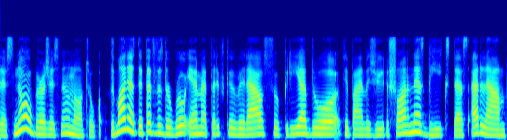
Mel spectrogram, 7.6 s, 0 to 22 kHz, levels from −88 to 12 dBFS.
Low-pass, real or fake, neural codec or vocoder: 7.2 kHz; fake; codec, 16 kHz, 0.5 kbps, FunCodec, trained on LibriTTS, 25 frames a second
